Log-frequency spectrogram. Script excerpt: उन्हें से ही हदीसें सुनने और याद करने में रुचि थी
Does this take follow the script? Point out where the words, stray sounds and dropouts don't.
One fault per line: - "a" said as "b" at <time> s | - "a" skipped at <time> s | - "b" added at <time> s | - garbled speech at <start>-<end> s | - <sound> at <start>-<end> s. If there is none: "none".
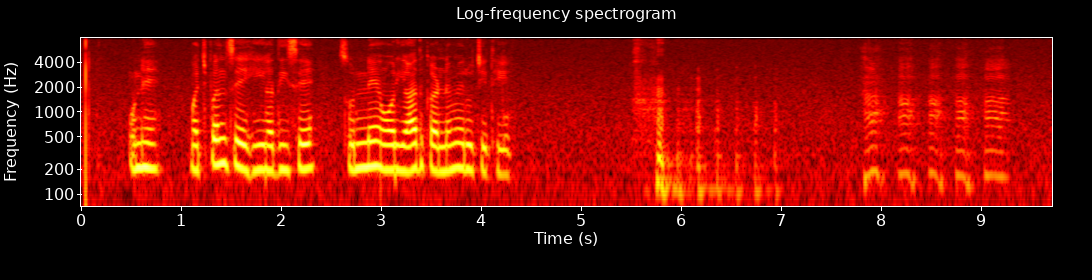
- "बचपन" added at 1.1 s
- laugh at 5.5-7.1 s
- laugh at 7.8-9.3 s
